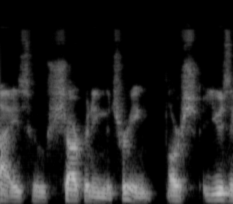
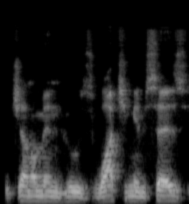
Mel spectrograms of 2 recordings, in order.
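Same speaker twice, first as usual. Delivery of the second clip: plain reading voice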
